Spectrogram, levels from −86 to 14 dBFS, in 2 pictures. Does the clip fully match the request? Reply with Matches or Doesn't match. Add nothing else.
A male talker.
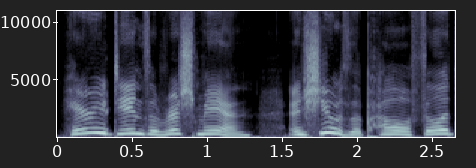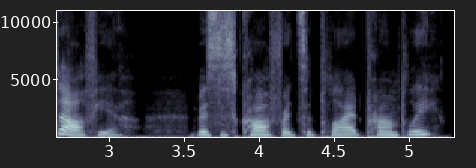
Doesn't match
